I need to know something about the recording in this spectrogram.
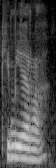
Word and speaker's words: Chimera: the original name is kimira um or chimera it depends where which culture you go to how it's pronounced she marries um well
